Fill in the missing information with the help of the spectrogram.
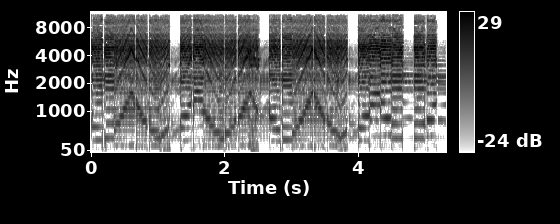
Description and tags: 90 Atomik Guitar 06
fresh grungy guitar-good for lofi hiphop
atomic, hiphop, free, sound, electro, grungy, series, guitar, loop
